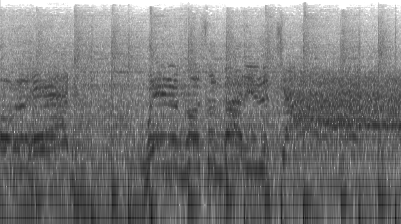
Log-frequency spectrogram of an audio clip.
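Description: Rock band playing an instrumental passage live: electric guitars with bending, sliding notes over steady bass and drums, with no vocals.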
